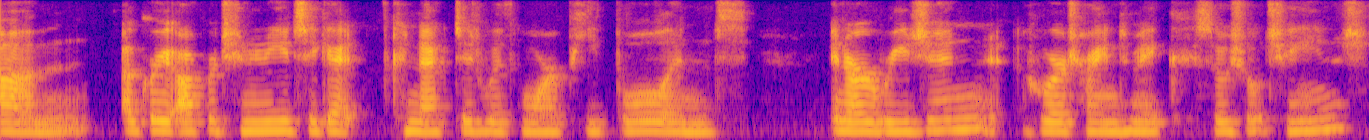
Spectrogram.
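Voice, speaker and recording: A woman's medium-pitched voice, bright and sharp in tone, at a moderate pace with monotone, flat intonation. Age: 20s. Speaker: college student activist. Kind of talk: interview.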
